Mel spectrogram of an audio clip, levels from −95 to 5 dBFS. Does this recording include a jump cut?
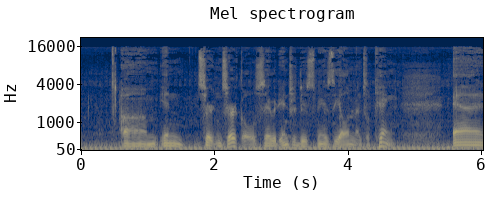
no; 0 cuts

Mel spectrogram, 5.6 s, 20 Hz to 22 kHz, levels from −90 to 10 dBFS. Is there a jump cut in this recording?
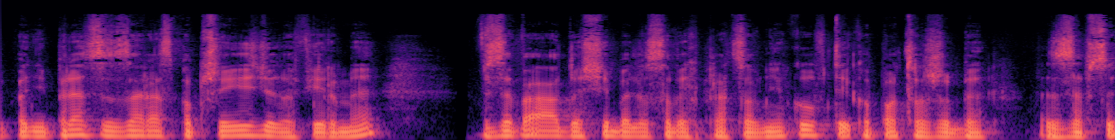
no; 0 cuts

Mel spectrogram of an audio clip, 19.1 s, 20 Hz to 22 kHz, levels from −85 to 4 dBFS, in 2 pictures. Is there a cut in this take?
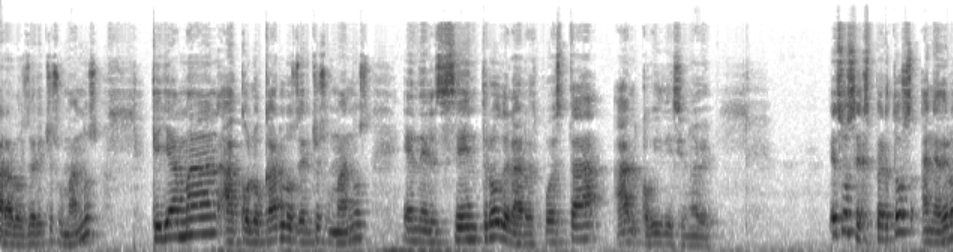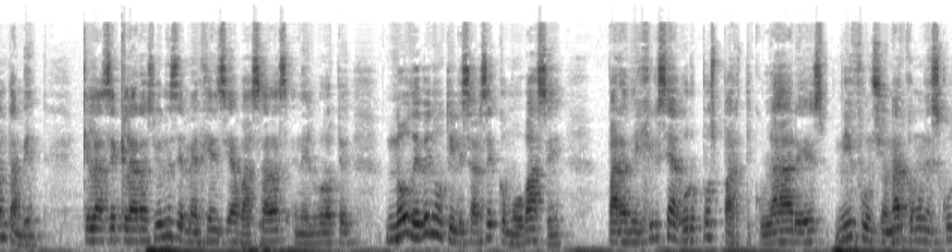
yes; 2 cuts; at 8.3 s, 17.8 s

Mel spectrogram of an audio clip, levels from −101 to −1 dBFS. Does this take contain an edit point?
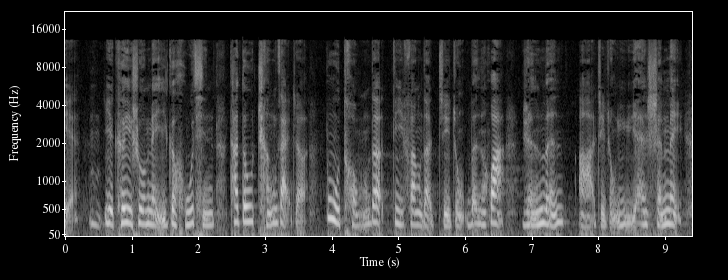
no; 0 cuts

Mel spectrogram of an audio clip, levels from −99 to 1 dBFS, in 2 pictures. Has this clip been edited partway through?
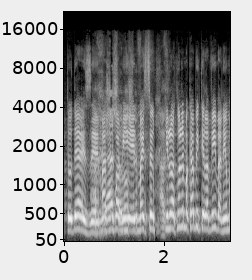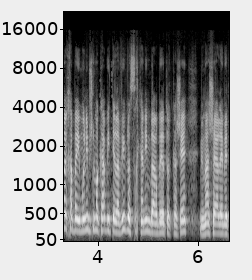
yes; 1 cut; at 1.8 s

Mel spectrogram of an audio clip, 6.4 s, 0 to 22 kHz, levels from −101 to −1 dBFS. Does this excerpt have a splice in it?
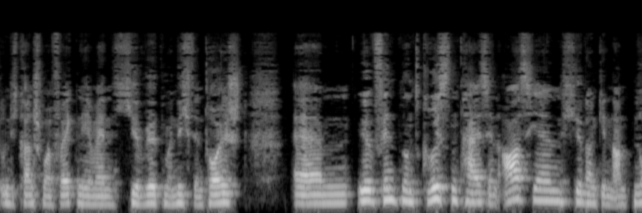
no; 0 cuts

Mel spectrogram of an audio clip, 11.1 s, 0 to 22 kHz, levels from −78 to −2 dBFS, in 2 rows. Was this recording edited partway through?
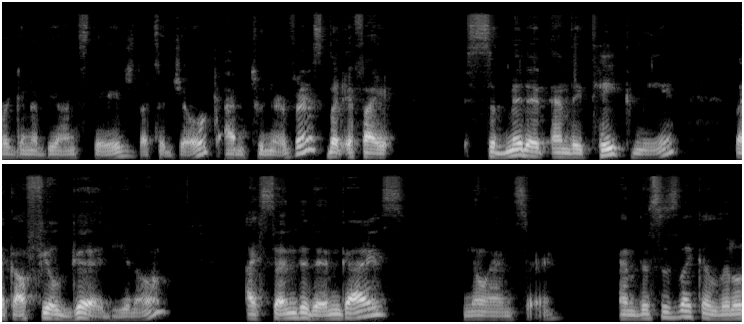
yes; 1 cut; at 1.6 s

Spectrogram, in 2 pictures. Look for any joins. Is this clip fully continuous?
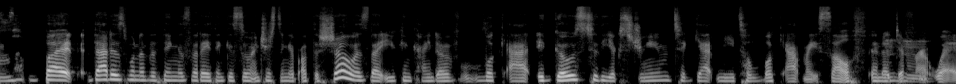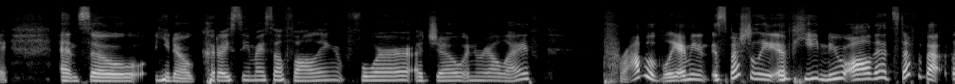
yes; 0 cuts

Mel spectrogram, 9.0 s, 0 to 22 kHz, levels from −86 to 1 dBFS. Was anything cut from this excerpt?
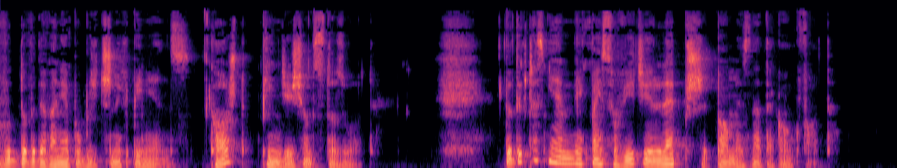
no; 0 cuts

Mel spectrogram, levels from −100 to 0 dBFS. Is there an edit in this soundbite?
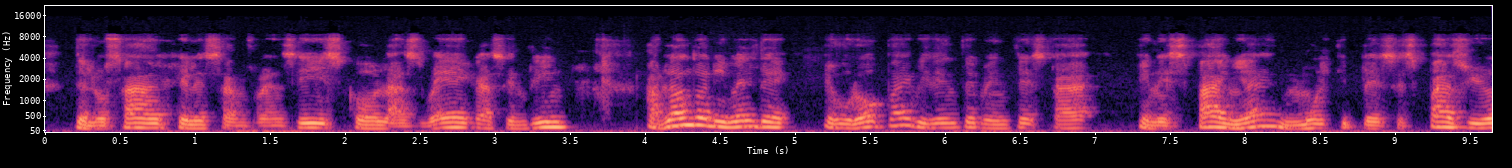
no; 0 cuts

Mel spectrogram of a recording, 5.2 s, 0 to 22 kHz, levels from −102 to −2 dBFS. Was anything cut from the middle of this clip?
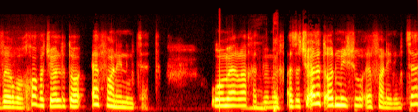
yes; 1 cut; at 3.6 s

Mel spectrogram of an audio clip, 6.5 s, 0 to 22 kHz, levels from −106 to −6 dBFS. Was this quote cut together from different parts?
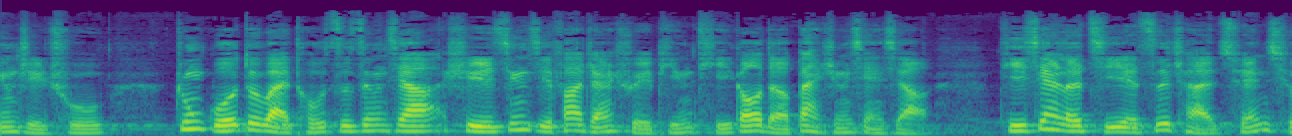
no; 0 cuts

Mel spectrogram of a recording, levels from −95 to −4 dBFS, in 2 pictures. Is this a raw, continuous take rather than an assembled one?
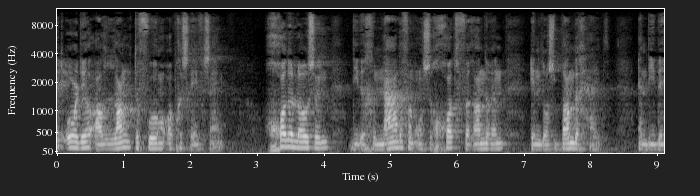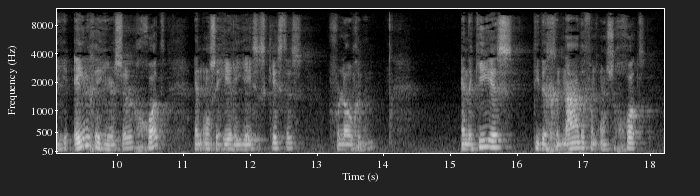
yes; 0 cuts

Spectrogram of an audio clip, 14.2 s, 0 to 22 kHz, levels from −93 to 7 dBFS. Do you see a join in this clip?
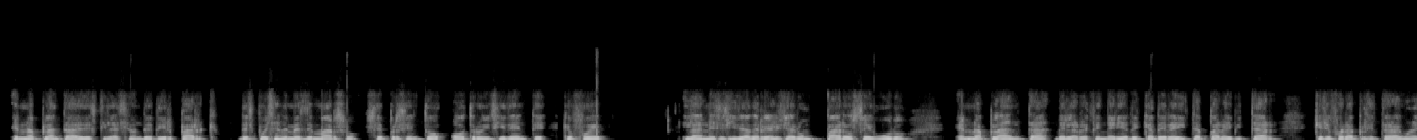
yes; 2 cuts; at 2.3 s, 5.6 s

